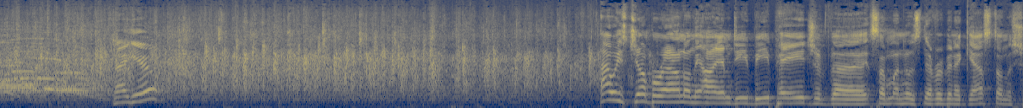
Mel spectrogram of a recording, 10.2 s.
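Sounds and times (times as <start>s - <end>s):
audience applause for a guest: 0.0s - 6.8s
speech: 1.2s - 1.8s, 6.0s - 10.2s.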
